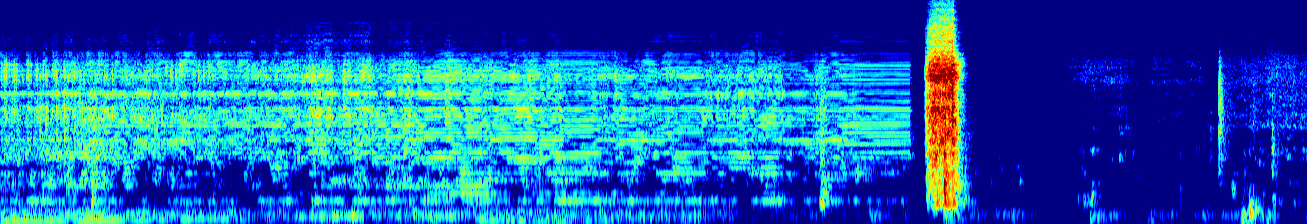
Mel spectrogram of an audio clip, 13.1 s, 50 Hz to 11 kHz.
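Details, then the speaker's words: Chevy Blazer/Envoy-type truck with 4x4 lights flashing and the transfer case seemingly stuck, in neutral with the 4WD switch pressed. A thin, buzzing electric whir from the transfer case shift motor runs about nine seconds and ends in a clunk. The motor is kicking on but sounds rough. "so it sounds like it's kicking on so kind of sounds kind of rough"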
